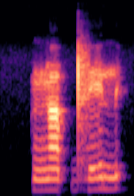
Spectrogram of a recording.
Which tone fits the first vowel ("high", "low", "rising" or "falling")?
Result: low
